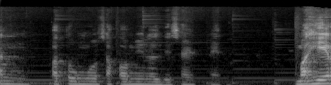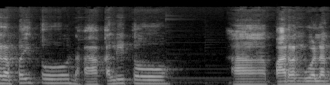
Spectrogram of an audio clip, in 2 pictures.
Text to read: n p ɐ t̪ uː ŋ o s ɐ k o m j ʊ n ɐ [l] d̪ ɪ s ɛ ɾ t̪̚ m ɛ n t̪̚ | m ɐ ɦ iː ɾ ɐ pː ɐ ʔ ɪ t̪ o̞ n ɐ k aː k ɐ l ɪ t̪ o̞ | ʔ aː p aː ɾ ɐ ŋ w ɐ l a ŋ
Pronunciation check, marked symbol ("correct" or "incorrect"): correct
